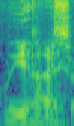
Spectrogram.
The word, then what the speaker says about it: Lehigh: Would that be Lehigh? – Is it Lehigh? – I don't know. – Oh my God, I said it wrong. Lehigh.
